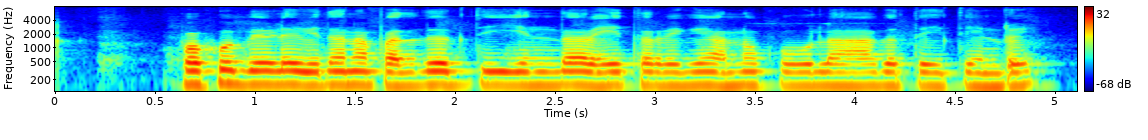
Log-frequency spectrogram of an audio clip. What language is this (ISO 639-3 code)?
kan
